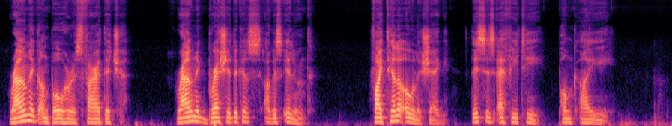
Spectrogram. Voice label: Irish VO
